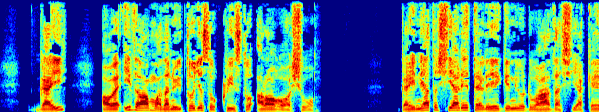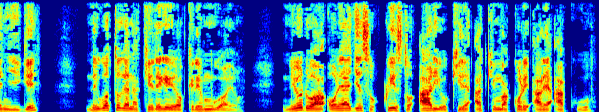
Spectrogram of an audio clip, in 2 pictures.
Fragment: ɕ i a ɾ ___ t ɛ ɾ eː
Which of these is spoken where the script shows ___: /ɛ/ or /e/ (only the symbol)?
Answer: e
